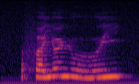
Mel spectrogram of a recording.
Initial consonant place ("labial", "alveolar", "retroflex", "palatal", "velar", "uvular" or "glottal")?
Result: labial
